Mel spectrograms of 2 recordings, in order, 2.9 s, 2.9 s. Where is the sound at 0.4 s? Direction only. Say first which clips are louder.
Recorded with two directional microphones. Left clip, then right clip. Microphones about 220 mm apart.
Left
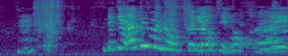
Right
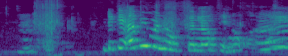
Even; 10° right (ahead or behind).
